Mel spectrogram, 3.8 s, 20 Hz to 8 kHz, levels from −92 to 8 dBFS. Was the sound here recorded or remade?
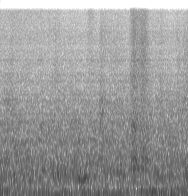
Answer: remade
